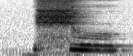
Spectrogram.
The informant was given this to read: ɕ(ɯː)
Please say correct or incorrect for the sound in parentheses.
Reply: incorrect: ɯ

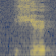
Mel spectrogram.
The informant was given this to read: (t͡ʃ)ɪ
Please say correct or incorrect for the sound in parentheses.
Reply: incorrect: ç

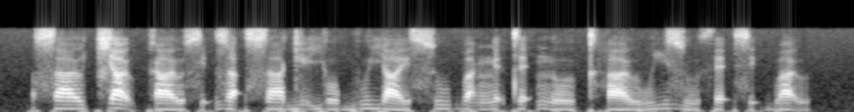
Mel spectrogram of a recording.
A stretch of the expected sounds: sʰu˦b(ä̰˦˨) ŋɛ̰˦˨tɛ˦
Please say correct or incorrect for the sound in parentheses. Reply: correct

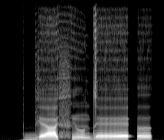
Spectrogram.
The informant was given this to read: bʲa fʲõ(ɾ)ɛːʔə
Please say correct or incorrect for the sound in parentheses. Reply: incorrect: d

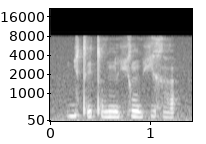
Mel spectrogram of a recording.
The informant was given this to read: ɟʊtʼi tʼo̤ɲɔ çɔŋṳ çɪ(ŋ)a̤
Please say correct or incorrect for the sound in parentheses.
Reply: incorrect: x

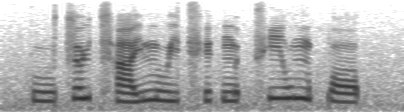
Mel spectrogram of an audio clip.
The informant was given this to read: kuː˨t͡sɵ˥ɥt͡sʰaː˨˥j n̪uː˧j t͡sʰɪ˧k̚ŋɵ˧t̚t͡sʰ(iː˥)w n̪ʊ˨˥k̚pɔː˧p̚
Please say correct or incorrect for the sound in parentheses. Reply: correct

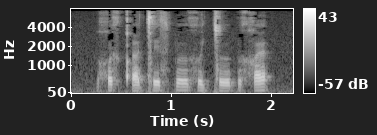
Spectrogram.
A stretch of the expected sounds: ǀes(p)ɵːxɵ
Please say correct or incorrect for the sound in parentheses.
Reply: correct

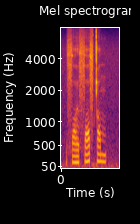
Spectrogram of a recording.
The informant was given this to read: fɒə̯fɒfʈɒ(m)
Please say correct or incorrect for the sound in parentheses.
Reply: correct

